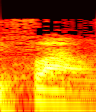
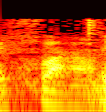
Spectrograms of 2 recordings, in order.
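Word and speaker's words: flaounes: But we don't say the S, we just say flown. – Flown, that's right. – Even though there's an S, you just say flown.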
